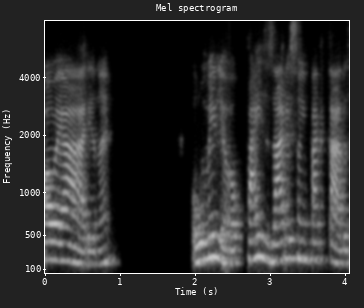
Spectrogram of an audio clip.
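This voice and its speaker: Speech comes at a moderate pace with a somewhat breathy quality. Audible room echo surrounds it. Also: woman. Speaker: process management specialist teaching a masterclass. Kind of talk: online lecture. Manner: casual, conversational.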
